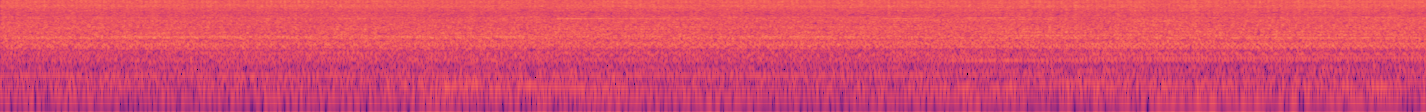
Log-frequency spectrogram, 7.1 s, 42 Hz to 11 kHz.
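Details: Warm Lexus RX330 with 3MZ-FE V6, held at raised revs around 1,000-3,000 rpm; busy rattly mechanical clatter over the engine note, owner unsure of cause, asks if piston knock.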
